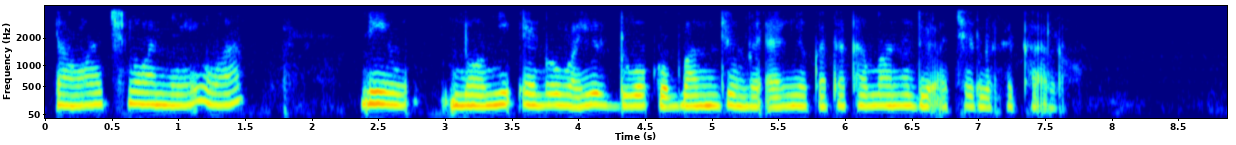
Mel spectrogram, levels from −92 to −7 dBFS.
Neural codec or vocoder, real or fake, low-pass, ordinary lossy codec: codec, 24 kHz, 3 kbps, HILCodec; fake; 3.6 kHz; none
